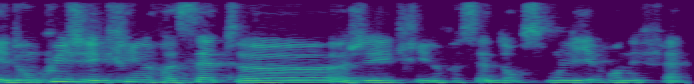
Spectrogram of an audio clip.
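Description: Somewhat breathy and fairly low-pitched, a woman speaks with fairly even intonation. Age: 30s. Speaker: chef and cooking instructor. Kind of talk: interview.

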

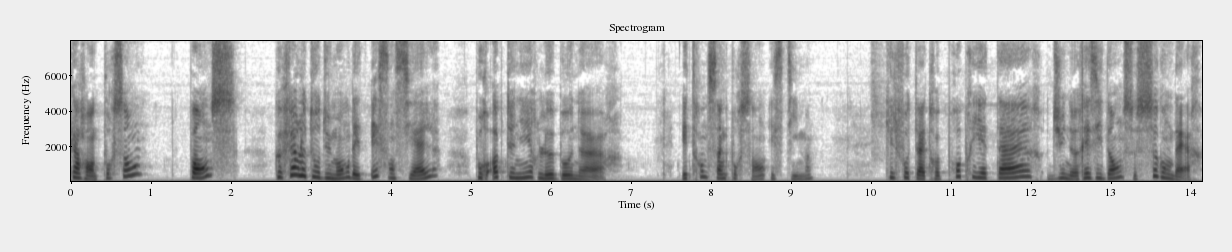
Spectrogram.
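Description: A woman's high voice at a very slow pace, with very wide pitch swings and long, frequent pauses. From France, Paris. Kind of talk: religious radio teaching. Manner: formal.

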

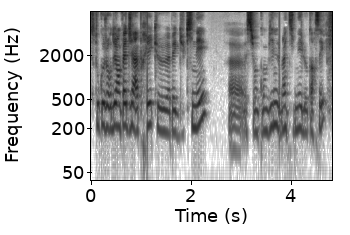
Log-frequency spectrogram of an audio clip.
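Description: A woman with an ordinary speaking voice, moderate pace and ordinary pitch variation, on a very clean recording with a silent background. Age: 20s. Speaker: podcast guest, freelancer. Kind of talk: personal testimony interview.

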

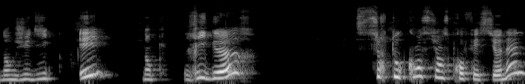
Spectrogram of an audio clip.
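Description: The speaker talks at a very slow pace, with long, frequent pauses. Their pitch swings very widely. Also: woman, high pitch for a woman. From Morocco, Casablanca. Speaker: chef and TV presenter. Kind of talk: interview.

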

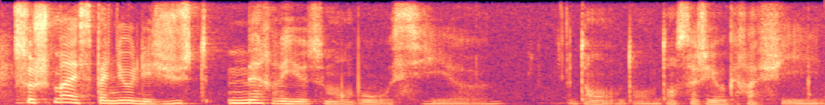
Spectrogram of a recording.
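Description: Noticeable background noise and audible room echo surround a woman speaking at a fairly slow pace. Her pitch is fairly low, with ordinary variation. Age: 60s. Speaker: long-distance walker and author. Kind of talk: personal testimony. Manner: halting, many hesitations and repetitions.

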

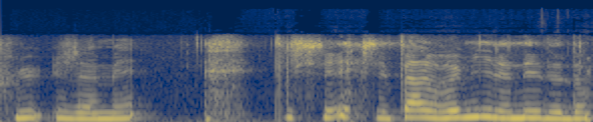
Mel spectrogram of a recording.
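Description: In a plain, everyday voice, a woman talks at a moderate pace with ordinary pitch variation. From Brittany, France. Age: 30s. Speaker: web developer. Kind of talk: interview.

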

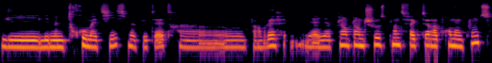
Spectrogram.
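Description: Captured with a dry, close sound with no echo, a woman talks at a fairly slow pace. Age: 30s. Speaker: naturopath and coach. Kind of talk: casual interview.

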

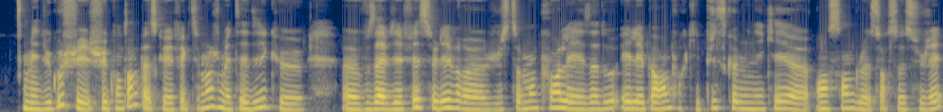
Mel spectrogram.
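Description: Speaking at a moderate pace and medium pitch, a woman keeps her intonation fairly even in a very clean recording with a silent background. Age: 30s. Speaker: podcast host. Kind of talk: interview. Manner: halting.

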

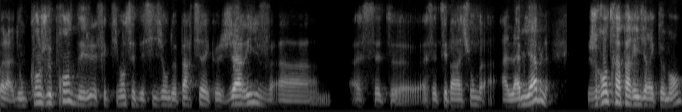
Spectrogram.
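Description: A man with a fairly high pitch and a dark, mellow tone speaks at a moderate pace, his intonation lively. His loudness swings widely, and he takes long, frequent pauses. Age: 40s. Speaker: actor, former investment banker. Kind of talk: casual interview conversation. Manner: halting, frequent word repetitions.

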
